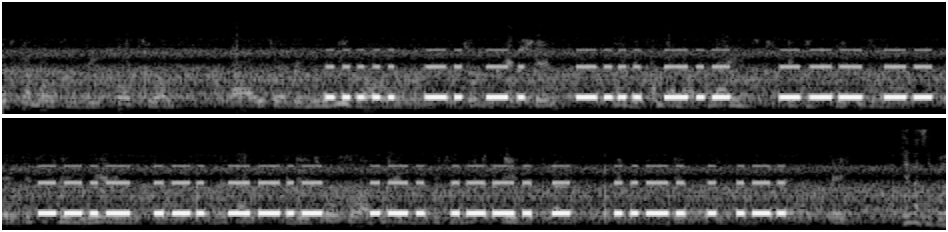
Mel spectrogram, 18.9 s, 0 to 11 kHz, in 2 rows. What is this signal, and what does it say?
Morse code, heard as a keyed tone, hand-sent with a straight key, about 15 wpm, 510 Hz, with radio static. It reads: 5NN BK OM QRQ RPT FER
